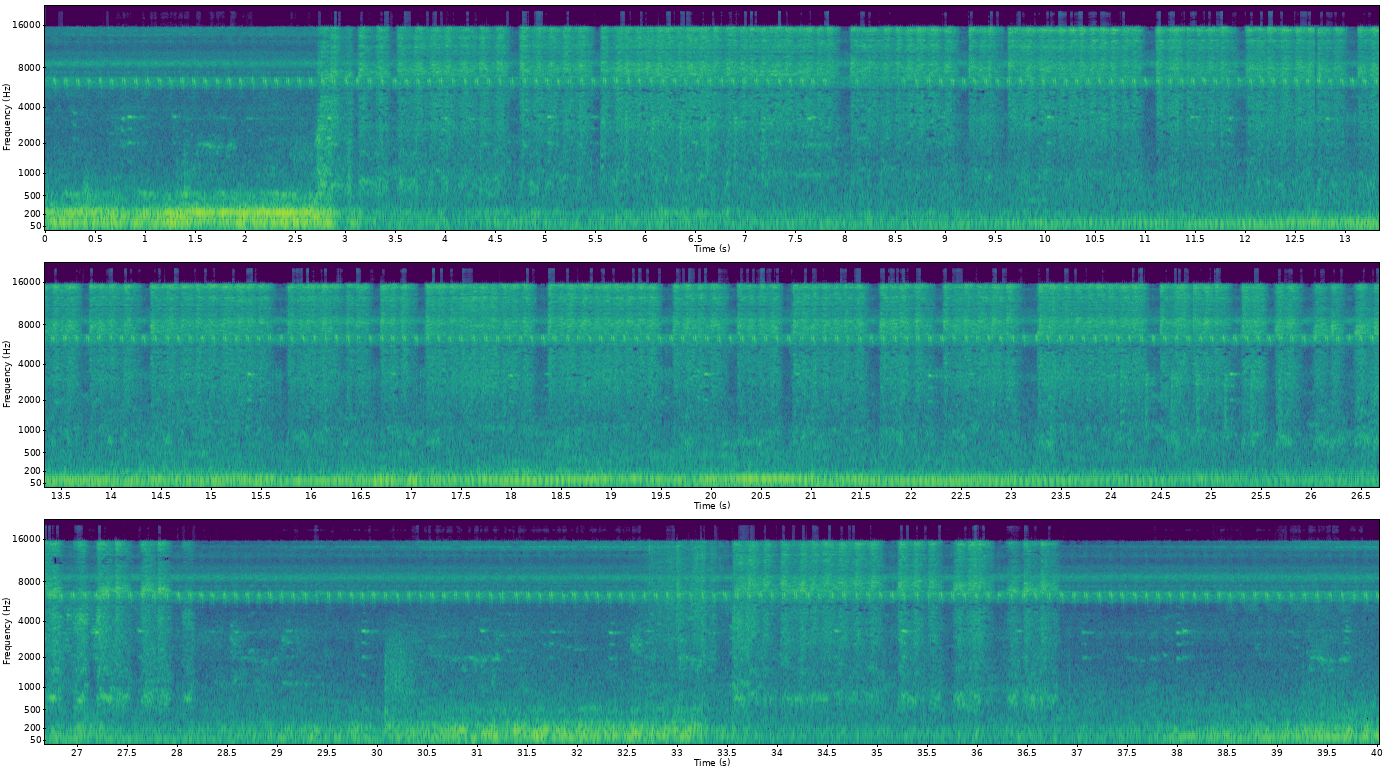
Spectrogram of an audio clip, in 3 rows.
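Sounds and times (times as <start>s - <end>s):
low rumble: 0.0s - 2.8s
nestling birds begging calls: 2.7s - 28.9s.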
